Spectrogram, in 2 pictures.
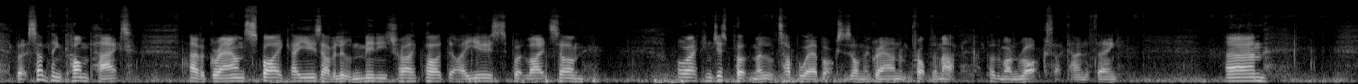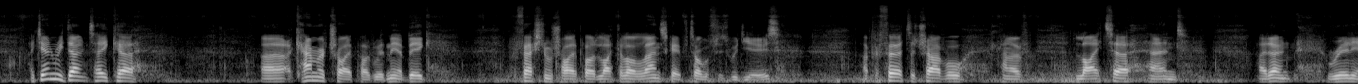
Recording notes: High on a Lake District peak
